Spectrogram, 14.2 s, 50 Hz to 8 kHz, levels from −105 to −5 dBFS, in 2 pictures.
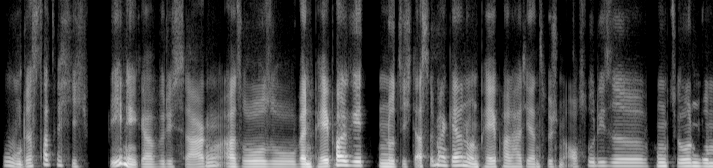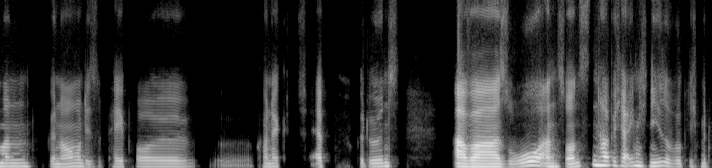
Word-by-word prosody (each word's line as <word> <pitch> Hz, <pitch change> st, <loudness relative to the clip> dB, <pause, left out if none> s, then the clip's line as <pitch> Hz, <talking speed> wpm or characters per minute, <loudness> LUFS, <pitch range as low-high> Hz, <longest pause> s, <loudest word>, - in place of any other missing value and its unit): Oh, 170 Hz, -9 st, -4 dB
das 155 Hz, +5 st, -5 dB
ist -, -, -18 dB
tatsächlich 205 Hz, -, -8 dB, 0.2 s
weniger, 125 Hz, +1 st, +2 dB
würde 130 Hz, 0 st, -10 dB
ich 130 Hz, -, -18 dB
sagen. 135 Hz, +9 st, -3 dB
Also 135 Hz, -1 st, +1 dB
so, 130 Hz, -1 st, -4 dB
wenn 130 Hz, 0 st, +6 dB
PayPal 150 Hz, +10 st, +5 dB
geht, 185 Hz, 0 st, -1 dB
benutze 140 Hz, -2 st, 0 dB
ich 130 Hz, -, -20 dB
das -, -, -4 dB
immer 205 Hz, -2 st, -2 dB
gerne 190 Hz, -1 st, +1 dB
und 130 Hz, -1 st, 0 dB
PayPal 135 Hz, +1 st, -2 dB
hat 140 Hz, 0 st, -6 dB
ja 130 Hz, -, -3 dB
inzwischen 135 Hz, +1 st, -12 dB
auch 135 Hz, 0 st, -11 dB
so 175 Hz, -, -8 dB
diese 165 Hz, -2 st, -4 dB
Funktion, 160 Hz, -1 st, -1 dB
wo 155 Hz, -, 0 dB
man 150 Hz, 0 st, -2 dB, 0.2 s
genau, 135 Hz, +3 st, -3 dB
diese 130 Hz, -3 st, -11 dB
PayPal-Connect-App 140 Hz, +3 st, -9 dB, 0.3 s
Gedöns, 150 Hz, +3 st, -5 dB, 0.5 s
aber 140 Hz, -1 st, +8 dB
so, 155 Hz, +9 st, +3 dB
ansonsten 145 Hz, -, +1 dB
habe 195 Hz, -1 st, +3 dB
ich 185 Hz, -, -6 dB
eigentlich 175 Hz, -1 st, 0 dB
nie 165 Hz, +1 st, 0 dB
so 165 Hz, -4 st, -4 dB
wirklich 145 Hz, 0 st, -11 dB
mit 140 Hz, -, -10 dB
145 Hz, 180 wpm, -24 LUFS, 135-165 Hz, 0.5 s, aber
